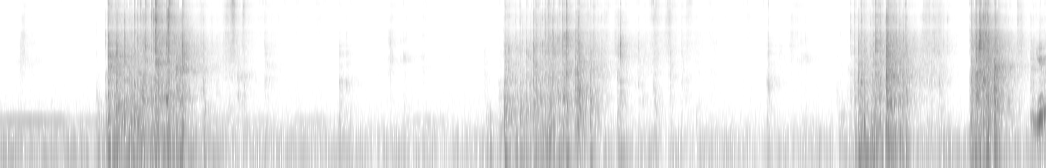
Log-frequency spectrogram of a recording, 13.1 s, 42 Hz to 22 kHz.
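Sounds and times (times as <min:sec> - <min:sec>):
cards being riffle shuffled: 0:01.3 - 0:03.4, 0:06.2 - 0:09.0, 0:09.6 - 0:12.9.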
